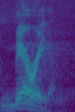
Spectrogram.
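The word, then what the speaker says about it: Mariamne: spelled something like Mary Omni but it's usually pronounced Miriam Miriam was a Hasmonean princess by all accounts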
